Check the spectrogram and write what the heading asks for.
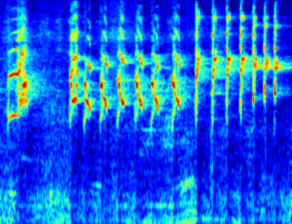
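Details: Long-tailed shrike tutor song for prompting a silent bird, recorded at a home in a crowded neighbourhood: a harsh high note, then a quick run of about fourteen sharp, clipped chirps in steady rhythm, some with a faint low noise underneath.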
